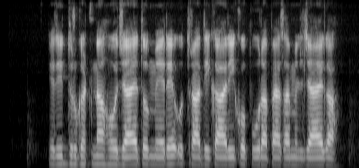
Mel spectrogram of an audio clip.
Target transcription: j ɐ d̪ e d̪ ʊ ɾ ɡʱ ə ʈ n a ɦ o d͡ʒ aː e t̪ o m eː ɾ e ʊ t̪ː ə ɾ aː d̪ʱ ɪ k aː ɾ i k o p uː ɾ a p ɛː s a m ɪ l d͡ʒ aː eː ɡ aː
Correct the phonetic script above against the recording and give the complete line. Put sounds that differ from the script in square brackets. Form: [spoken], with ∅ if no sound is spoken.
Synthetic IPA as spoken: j ɐ d̪ [i] d̪ ʊ ɾ ɡʱ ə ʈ n a ɦ o d͡ʒ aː e t̪ o m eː ɾ e ʊ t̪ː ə ɾ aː d̪ʱ ɪ k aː ɾ i k o p uː ɾ a p ɛː s a m ɪ l d͡ʒ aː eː ɡ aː

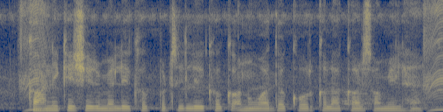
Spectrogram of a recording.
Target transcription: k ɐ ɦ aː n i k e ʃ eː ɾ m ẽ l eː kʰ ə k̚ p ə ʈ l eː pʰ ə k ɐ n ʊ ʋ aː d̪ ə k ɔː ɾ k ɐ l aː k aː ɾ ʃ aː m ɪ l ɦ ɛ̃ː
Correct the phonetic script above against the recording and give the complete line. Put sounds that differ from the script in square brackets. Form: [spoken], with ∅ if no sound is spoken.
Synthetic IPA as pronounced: k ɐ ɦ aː n i k e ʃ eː ɾ m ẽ l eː kʰ ə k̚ p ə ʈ l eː [kʰ] ə k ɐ n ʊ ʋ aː d̪ ə k ɔː ɾ k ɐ l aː k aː ɾ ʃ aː m ɪ l ɦ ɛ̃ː

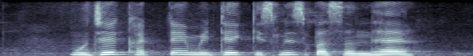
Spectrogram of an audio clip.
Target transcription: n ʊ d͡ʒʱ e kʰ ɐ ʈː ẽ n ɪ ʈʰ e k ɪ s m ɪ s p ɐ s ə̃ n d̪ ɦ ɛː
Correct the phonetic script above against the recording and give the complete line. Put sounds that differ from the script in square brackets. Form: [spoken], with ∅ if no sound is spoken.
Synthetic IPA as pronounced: [m] ʊ d͡ʒʱ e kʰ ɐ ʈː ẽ [m] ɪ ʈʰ e k ɪ s m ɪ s p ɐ s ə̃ n d̪ ɦ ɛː

